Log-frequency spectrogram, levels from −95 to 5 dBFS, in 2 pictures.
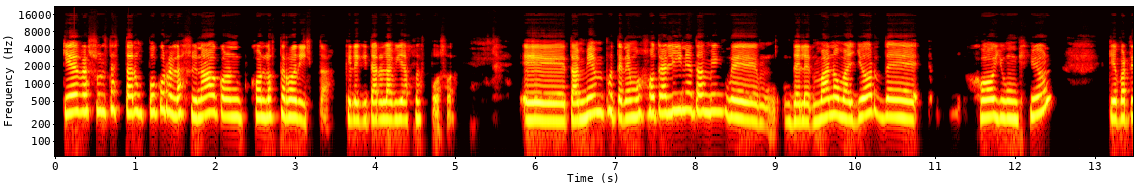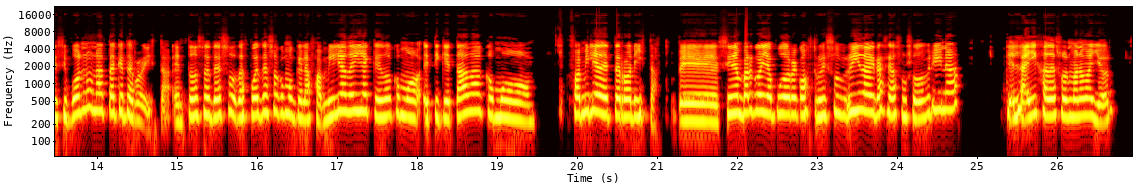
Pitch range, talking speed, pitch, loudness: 255-310 Hz, 175 wpm, 275 Hz, -16 LUFS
